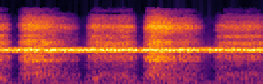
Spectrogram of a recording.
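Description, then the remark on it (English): A man panting in quick, heavy breaths, about four even bursts in two seconds, fairly loud, with a steady high-pitched whine running underneath. “His eyes follow the darkness upward to see the black spire looming above, the sheet of shadows swelling and contracting with his panting breath.”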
